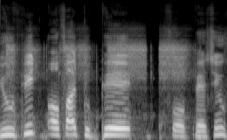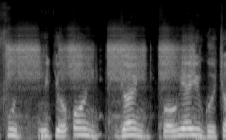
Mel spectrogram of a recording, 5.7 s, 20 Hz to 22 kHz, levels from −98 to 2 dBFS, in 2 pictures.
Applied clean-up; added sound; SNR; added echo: neural mask model RNNoise.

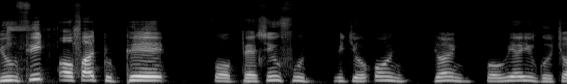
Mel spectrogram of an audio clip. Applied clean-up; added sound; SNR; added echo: neural mask model DeepFilterNet 3.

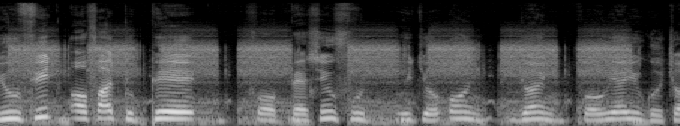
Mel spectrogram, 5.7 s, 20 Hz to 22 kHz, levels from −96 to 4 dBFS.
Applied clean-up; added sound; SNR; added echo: none; Guitar; 14 dB; none.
